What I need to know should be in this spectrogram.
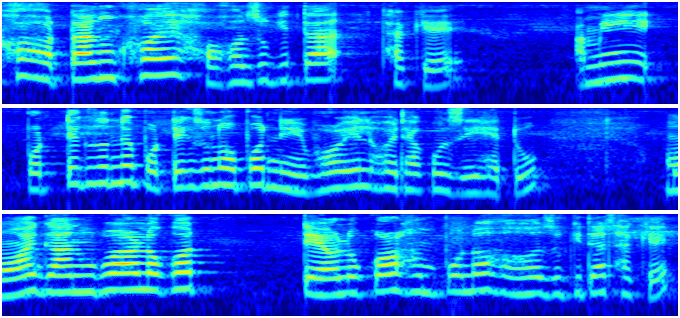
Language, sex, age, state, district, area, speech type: Assamese, female, 18-30, Assam, Charaideo, urban, spontaneous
